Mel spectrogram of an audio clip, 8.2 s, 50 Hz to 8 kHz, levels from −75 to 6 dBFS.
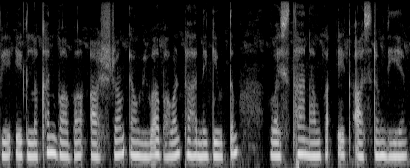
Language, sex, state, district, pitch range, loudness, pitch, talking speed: Hindi, female, Jharkhand, Deoghar, 195-215 Hz, -16 LUFS, 200 Hz, 130 wpm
